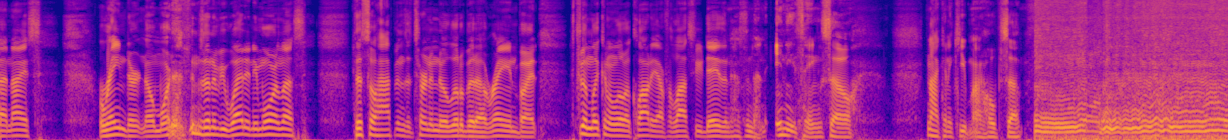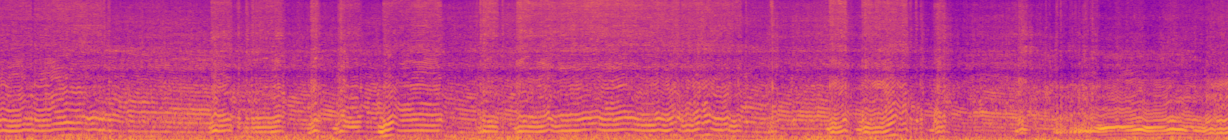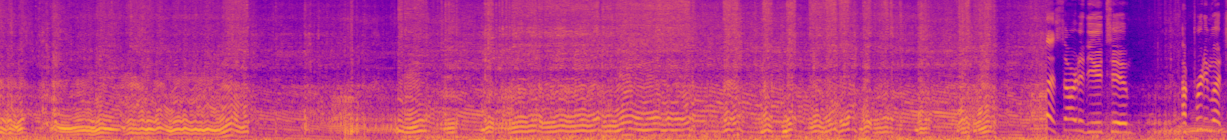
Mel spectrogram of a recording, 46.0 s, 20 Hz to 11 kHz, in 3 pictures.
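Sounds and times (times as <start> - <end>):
two-stroke motorcycle engine revving: 12.8 - 46.0.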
